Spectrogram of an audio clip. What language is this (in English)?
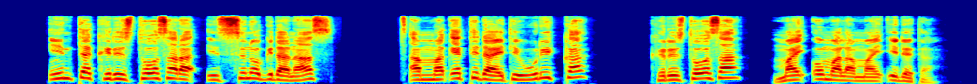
Gamo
